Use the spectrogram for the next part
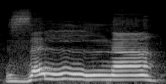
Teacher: Kita boleh lama-lama sebab kita kena baca dengung.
